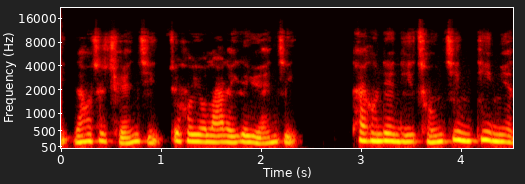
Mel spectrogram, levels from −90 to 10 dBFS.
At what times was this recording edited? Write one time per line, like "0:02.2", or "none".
none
